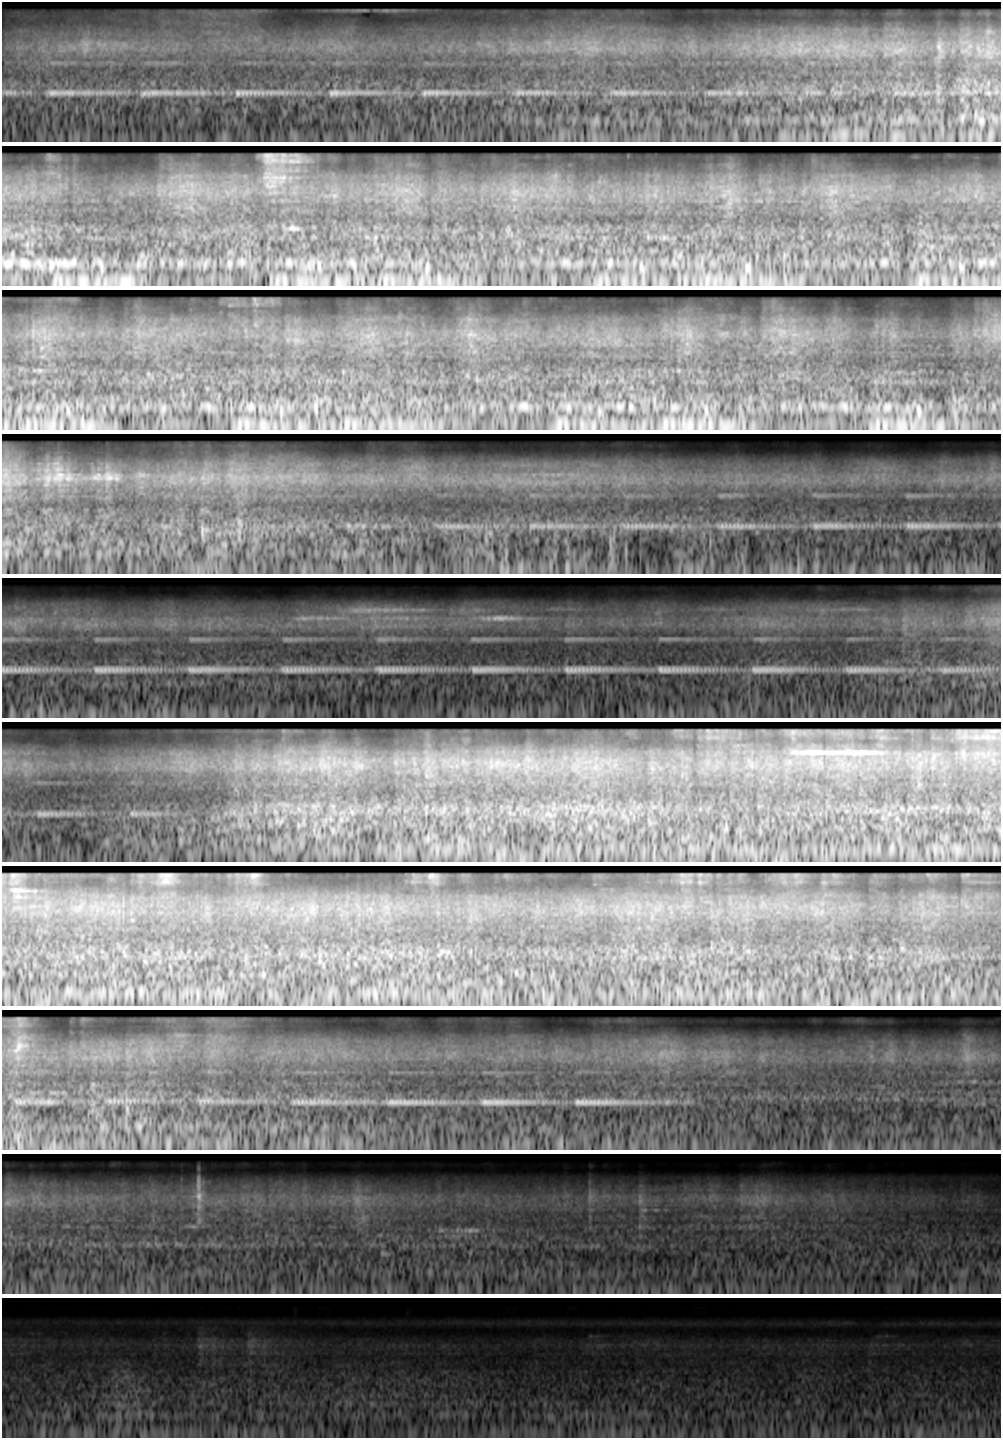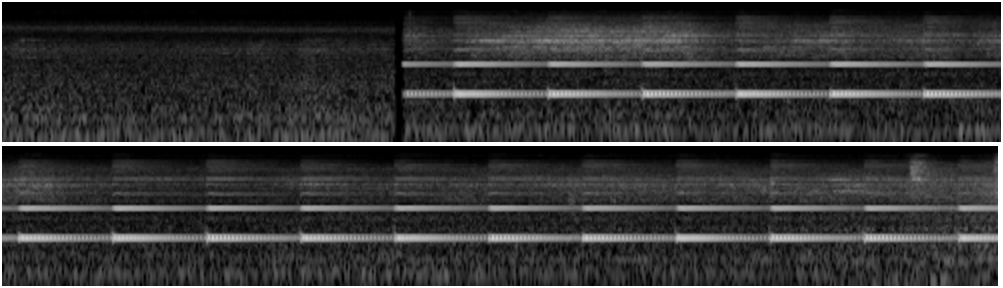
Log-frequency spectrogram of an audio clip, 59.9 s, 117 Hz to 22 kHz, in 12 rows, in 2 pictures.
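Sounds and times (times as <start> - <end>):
crossing warning bell ringing: 0.0 - 41.2, 52.0 - 59.9
train passing with roar: 0.0 - 59.9
train wheels clacking on rail joints: 0.2 - 43.9.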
